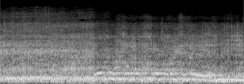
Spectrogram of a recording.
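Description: A motorcycle engine revs in the distance.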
